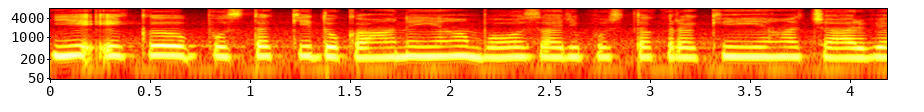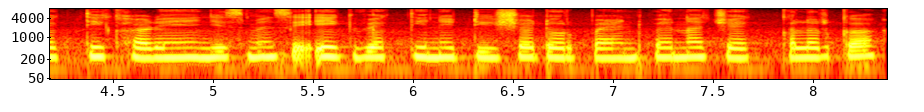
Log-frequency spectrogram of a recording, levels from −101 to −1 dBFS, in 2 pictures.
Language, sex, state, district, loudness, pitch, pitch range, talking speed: Hindi, female, Jharkhand, Jamtara, -16 LUFS, 240 Hz, 230-245 Hz, 210 wpm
